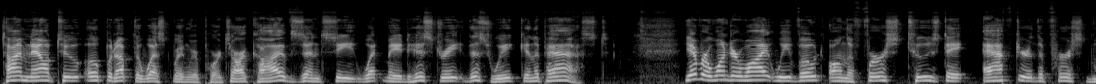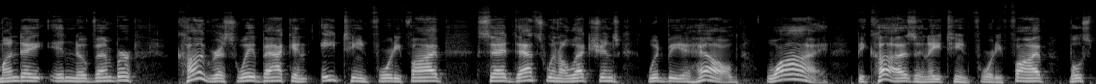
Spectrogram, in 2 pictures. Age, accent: 50-69, American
